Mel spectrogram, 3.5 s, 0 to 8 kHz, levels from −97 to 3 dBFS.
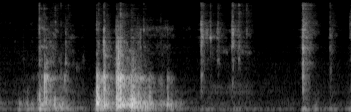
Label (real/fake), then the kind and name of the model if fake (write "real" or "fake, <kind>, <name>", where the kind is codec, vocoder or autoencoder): fake, vocoder, HiFi-GAN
